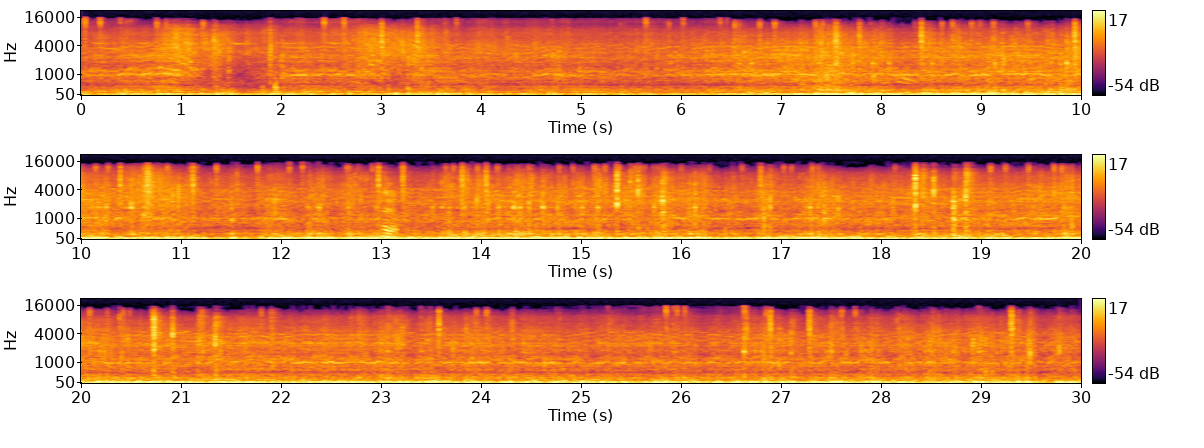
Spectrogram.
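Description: A bicycle's freewheel whirs steadily.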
